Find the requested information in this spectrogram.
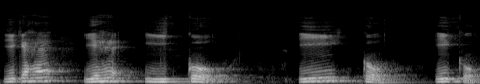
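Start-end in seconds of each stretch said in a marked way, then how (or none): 1.5-4.8 इको in two separate syllables, no H; slow इको, long first vowel then को; silent H. Shown as a demonstration. Teacher modelling for learners, slow इको with silent H. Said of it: "H जो है वो silent".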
